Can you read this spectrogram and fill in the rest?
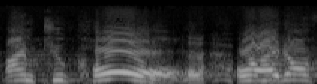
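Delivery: loud, high, drawn-out excuses; mock lament. Pastor mimics people waiting to feel softened, mock wailing. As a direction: wail each excuse, stretching the last word.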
